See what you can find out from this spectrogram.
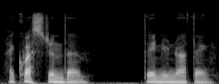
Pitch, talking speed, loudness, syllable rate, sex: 100 Hz, 165 wpm, -19 LUFS, 6.0 syllables/s, male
